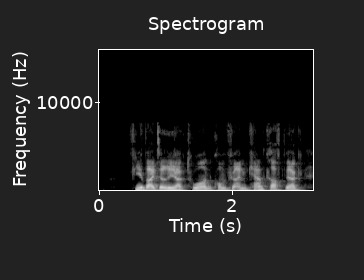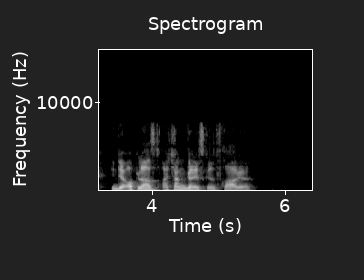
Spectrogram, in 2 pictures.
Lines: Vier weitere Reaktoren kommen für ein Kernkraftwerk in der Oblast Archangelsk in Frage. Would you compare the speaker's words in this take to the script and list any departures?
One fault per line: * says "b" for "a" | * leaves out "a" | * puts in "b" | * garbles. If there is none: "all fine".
all fine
